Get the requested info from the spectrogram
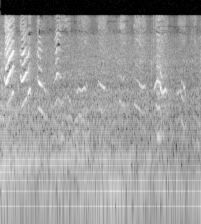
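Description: Young puppy whimpering and yelping while it is given an injection: a quick run of high, falling cries in the first second, then fainter, scattered whines.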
